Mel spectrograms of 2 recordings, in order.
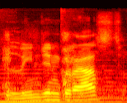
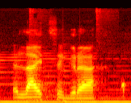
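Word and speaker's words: Leidsegracht: Amsterdam Opera at Leidengrast opens. Is that how you pronounce that? Leidengrast? I think it's Leidsegra.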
